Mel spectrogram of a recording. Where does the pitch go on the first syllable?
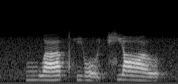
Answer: rising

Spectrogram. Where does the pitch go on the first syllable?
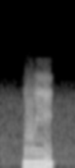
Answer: low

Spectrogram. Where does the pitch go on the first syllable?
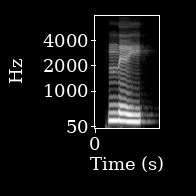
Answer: low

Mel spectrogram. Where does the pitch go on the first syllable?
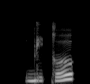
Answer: low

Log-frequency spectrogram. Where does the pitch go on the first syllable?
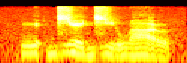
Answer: high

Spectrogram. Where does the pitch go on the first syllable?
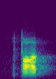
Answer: low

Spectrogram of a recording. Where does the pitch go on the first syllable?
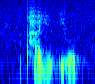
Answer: low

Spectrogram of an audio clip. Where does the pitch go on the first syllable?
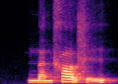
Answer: rising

